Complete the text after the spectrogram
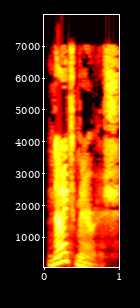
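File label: "nightmarish", English, British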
